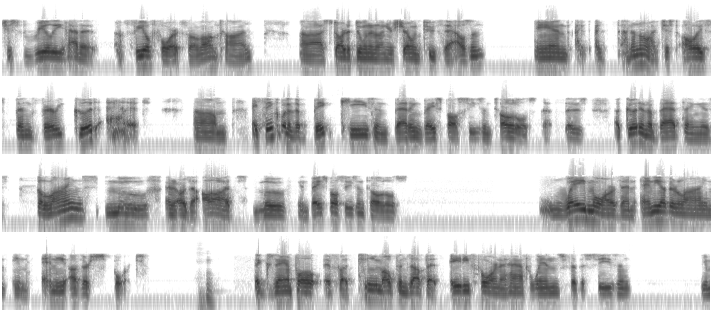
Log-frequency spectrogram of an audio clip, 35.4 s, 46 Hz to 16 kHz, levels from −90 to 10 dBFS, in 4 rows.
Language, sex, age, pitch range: English, male, 50-69, 90-110 Hz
